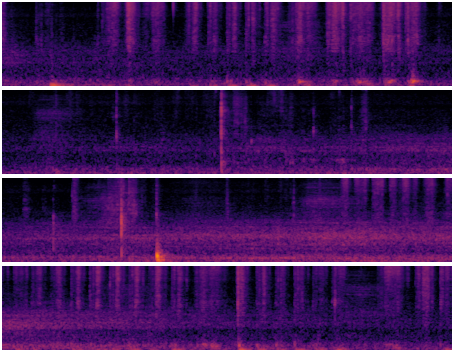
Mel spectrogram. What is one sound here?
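A paintbrush scratches and dabs across paper.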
